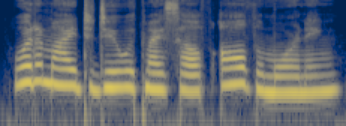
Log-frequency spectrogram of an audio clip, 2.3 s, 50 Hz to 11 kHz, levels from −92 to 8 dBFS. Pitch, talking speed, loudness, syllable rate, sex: 255 Hz, 260 wpm, -15 LUFS, 5.8 syllables/s, female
